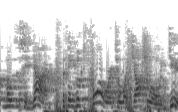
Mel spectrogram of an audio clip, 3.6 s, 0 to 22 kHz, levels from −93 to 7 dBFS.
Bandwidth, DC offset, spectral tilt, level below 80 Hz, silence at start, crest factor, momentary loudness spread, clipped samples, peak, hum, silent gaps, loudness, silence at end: 9.6 kHz; under 0.1%; -7.5 dB/octave; -28 dBFS; 0 s; 14 dB; 3 LU; under 0.1%; -4 dBFS; none; none; -19 LUFS; 0 s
